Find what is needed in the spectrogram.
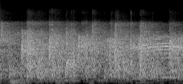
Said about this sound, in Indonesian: kita tepuk tangan dulu untuk kelompok Hamzah Radit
